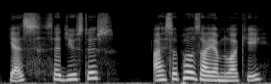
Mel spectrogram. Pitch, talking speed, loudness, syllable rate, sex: 220 Hz, 175 wpm, -19 LUFS, 6.0 syllables/s, female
